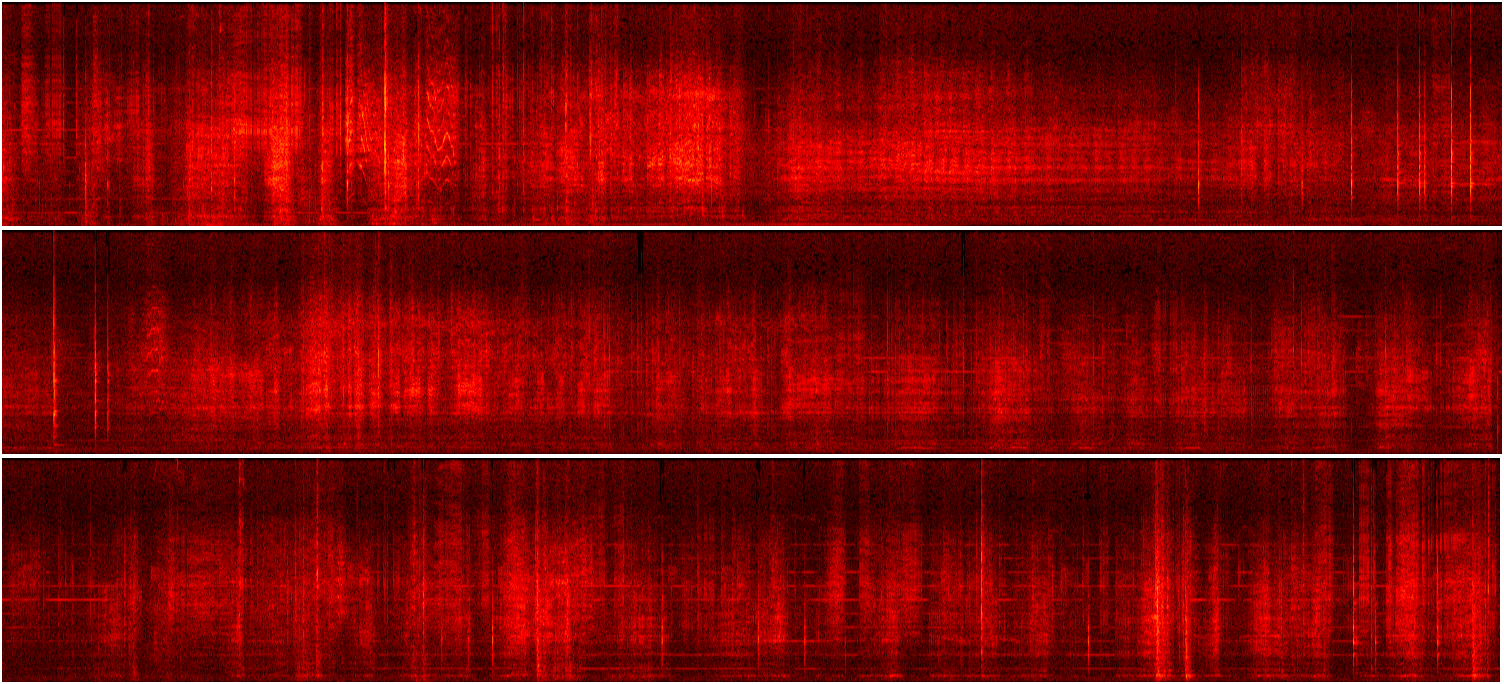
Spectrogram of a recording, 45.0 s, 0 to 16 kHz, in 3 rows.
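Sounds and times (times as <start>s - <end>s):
tyres scraping: 0.0s - 30.3s
electric motor whirring: 0.0s - 44.9s.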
